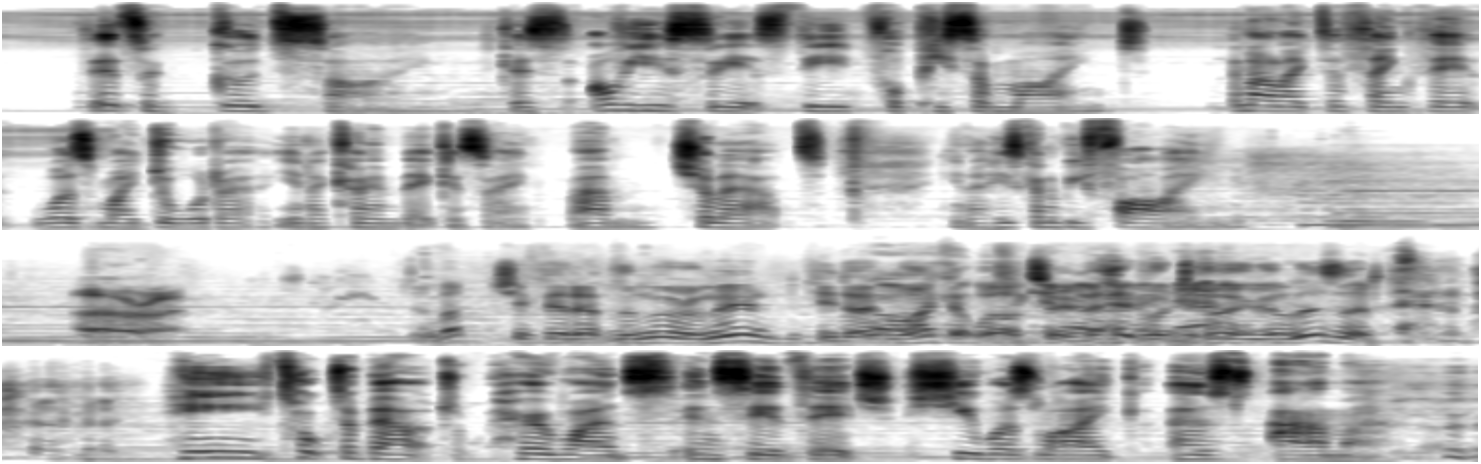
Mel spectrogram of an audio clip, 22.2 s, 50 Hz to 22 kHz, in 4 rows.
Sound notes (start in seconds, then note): 14.9 coughs, laughs; 22.0 chortles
